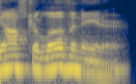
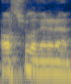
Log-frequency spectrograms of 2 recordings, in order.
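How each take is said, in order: First: The name is said in an American accent. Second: The name is said in an Australian accent. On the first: The speaker calls it wrong. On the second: The speaker calls it right.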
